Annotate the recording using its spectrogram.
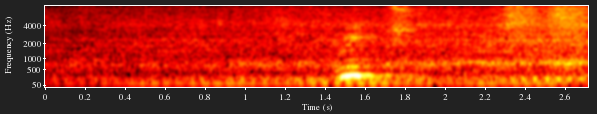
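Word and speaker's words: which: डब्ल्यू देख लेते हैं, विच, कहते हैं विच, विच, एच साइलेंट है, विच, ठीक है।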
